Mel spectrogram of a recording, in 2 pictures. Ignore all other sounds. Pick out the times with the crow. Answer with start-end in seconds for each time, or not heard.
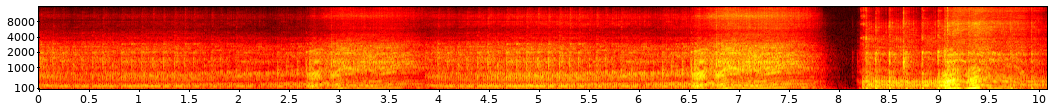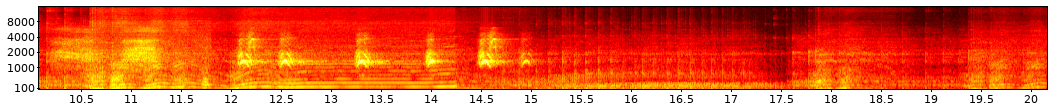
10.2-15.0.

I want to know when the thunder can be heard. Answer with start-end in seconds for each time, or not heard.
not heard.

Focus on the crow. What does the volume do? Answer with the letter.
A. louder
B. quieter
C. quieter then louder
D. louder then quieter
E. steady
A.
